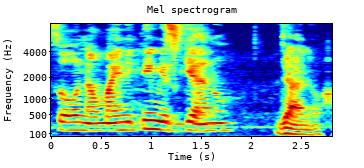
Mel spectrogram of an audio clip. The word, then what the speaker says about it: Gyanu: call my name so now my nickname is Gano Gano how is spelled g y a n u okay okay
